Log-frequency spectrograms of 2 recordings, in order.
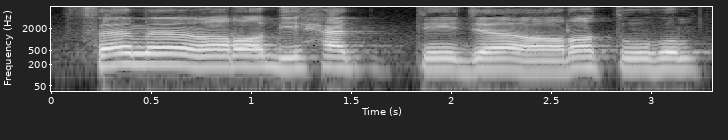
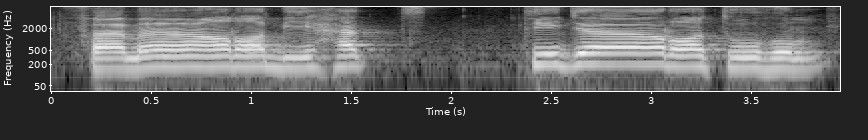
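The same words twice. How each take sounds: First: The first t merges into a doubled t. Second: The two t sounds are pronounced separately. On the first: The speaker calls it right. "Tapi diidgham" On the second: The speaker calls it wrong. "Bukan dibaca"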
